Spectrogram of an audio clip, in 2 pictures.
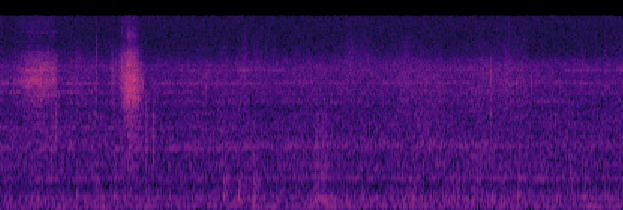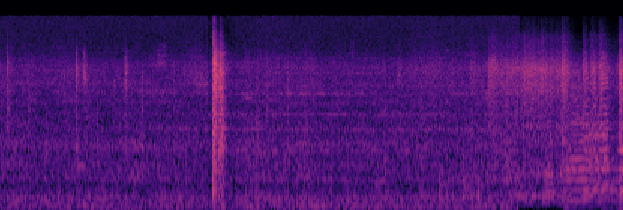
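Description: Passenger train carriage heard from inside while running: a steady low rumble and rattle, with one sharp bang about eleven seconds in.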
